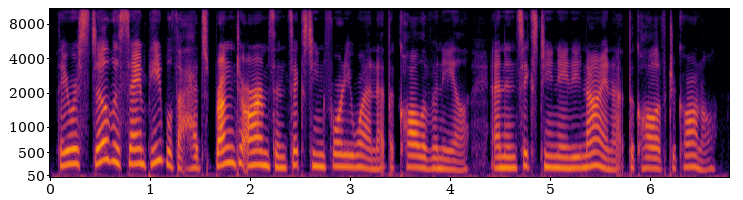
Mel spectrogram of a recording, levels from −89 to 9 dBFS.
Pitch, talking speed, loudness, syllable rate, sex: 230 Hz, 265 wpm, -21 LUFS, 6.4 syllables/s, female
